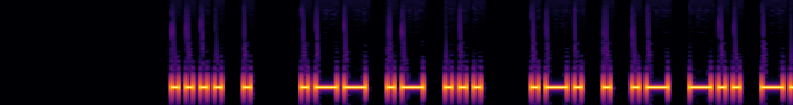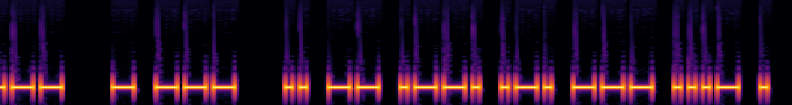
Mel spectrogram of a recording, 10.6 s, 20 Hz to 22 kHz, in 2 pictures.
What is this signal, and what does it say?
Morse code, heard as a keyed tone, about 25 wpm, 700 Hz. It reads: HE WAS READY TO IMPROVE
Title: Sentences from Top 1000 Words - Review Part 5 - 25wpm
